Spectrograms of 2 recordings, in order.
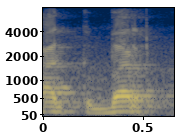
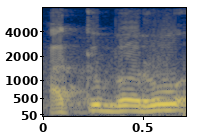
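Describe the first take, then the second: First: The word ends on a bare final consonant. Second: The word ends with an added final vowel. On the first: The speaker calls it right. "அந்த ரேக்கு சுக்கூன் வைக்கிறது சுன்னத்து" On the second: The speaker calls it wrong. "அக்பரு அப்படின்னு சொல்லாம"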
